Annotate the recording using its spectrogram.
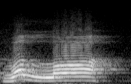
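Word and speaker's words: والله: you say it like the English word something like law. You practice law or lawyer. You don't say liar, or liar will become something else. You don't say liar or la. You say law. So wallah, it is thicker.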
